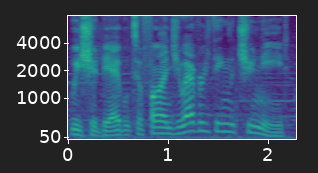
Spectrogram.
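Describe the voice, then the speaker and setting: A man's voice: medium pitch, big pitch swings, quick pace, faint music behind, natural voice. A man playing a cheeky, charming teenage wizard schoolboy in a video game, playful and mock-formal. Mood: playful, friendly. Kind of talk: scripted video game acting.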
